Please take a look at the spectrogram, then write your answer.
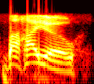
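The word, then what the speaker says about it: Borralho: How you say it? Barrio. Is that how the Brazilians say it? – Caio Bahio. – Bahio. Barrio. Well, all right. The R's, you know, they carry with the Brazilians.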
